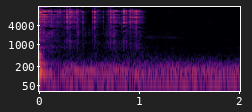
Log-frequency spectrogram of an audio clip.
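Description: Czech glass beads poured into a plastic bead tray, a quick clicking rattle of glass on plastic and glass on glass that lasts about a second and then stops.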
